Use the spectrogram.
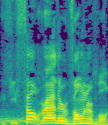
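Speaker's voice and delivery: ordinary talk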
